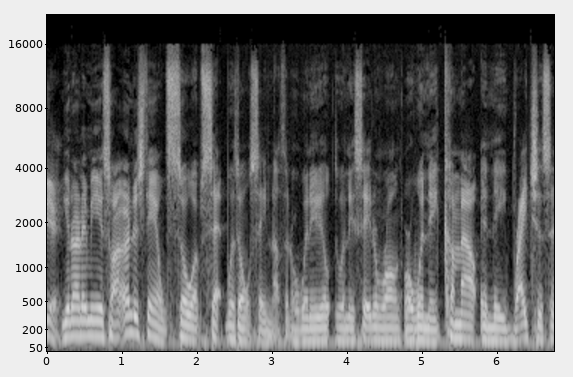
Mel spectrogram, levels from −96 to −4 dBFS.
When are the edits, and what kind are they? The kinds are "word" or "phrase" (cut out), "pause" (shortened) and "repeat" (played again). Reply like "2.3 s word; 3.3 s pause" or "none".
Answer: 1.6 s phrase; 2.5 s word; 4.7 s word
